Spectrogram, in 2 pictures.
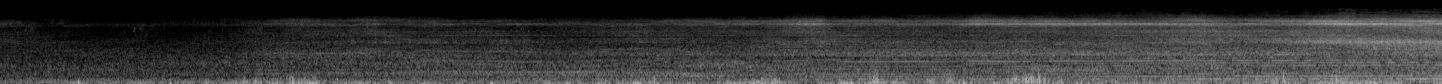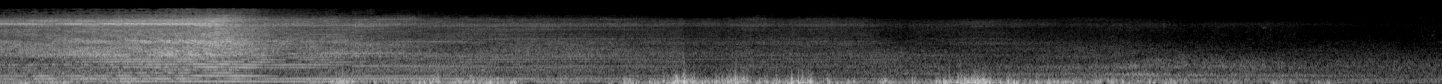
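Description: Small two-stroke engine of a motorized bicycle running at a steady pitch as it rides up and passes close by. Its buzz grows to a peak about two-thirds of the way through, then fades as it moves away, with wind buffeting the microphone.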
